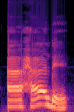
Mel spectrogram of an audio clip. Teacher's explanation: দাল দুই পেশ দুন আহাদুন দালকে ওয়াকফুর ক্ষেত্রে সাকিন করে ফেলবো দাল যেহেতু কলগলার হরফ নিচের দিকে ধাবিত করে ধাক্কা দিয়ে উচ্চারণ করব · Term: কলকলার হরফ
